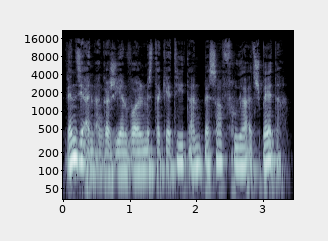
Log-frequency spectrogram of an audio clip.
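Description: An actor playing a calm police detective in a radio play, polite but insistent, with a gravelly, husky voice. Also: male voice, medium pitch, quick pace. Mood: patient, insistent. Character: calm, persistent male police detective questioning a householder.

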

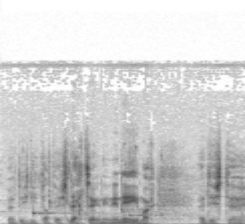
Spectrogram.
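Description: An actor playing a solemn, argumentative village schoolmaster in a radio play, speaking haltingly. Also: male voice, sits low, music in the background, natural voice. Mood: solemn, contrite. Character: village schoolmaster confessing to his rival the priest. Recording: noisy old radio play recording.

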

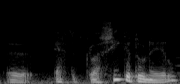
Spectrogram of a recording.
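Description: Male interviewee, very husky, explaining in a scholarly way on a dull archival recording. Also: medium pitch, very animated, normal speed.

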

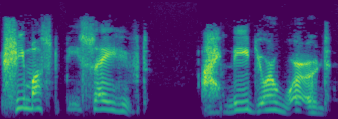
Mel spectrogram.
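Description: A man playing a desperate, stubborn old wizard in an audiobook, speaking slowly and urgently in a strained, labored voice. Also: a little high, lively intonation, husky, no room sound, highs cut off, pitched above the performer's own voice, exaggerated voice. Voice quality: strained, strangled.

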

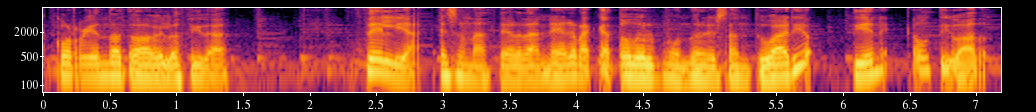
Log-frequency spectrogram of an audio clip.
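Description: A woman's voice: low voice, creaky, dark tone. A woman from hosting a radio show, reading a script with touches of light chat.

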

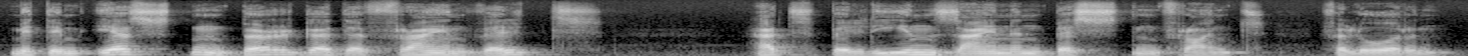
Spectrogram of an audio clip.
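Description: A city mayor giving a grave, very slow and measured radio address to his citizens. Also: lowish voice, darkish tone.

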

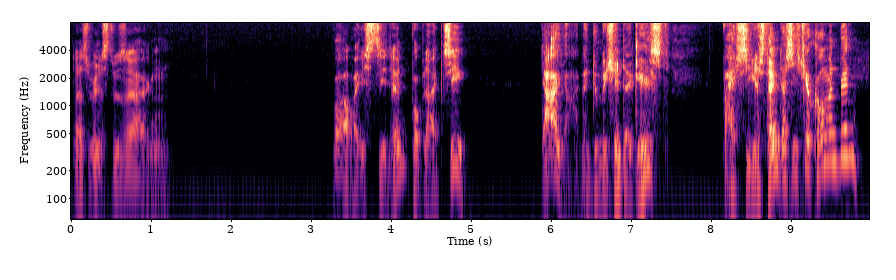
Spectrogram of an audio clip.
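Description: Husky, impassioned wise merchant father. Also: low voice, huge pitch swings, a little slow, long pauses, heavily acted. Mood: tender, probing. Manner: theatrical, swinging from murmurs to outcries. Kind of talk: classical German radio drama acting.

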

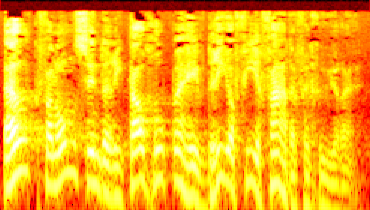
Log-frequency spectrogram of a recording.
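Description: Husky, echoing old alien mentor. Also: male voice, fairly high pitch, sing-song, normal speed, darkish tone, exaggerated voice. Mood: troubled, remorseful. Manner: theatrical, formal archaic diction, brooding. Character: old emotional alien senior proctor, male teacher, wry. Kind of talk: 1960s radio drama acting. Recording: reverberant 1960s radio studio recording.

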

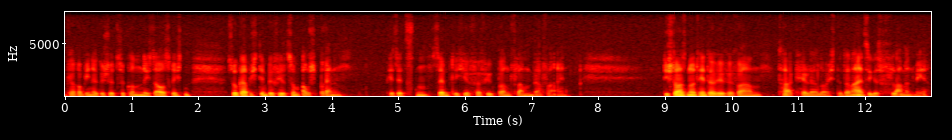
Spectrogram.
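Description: Jailed SS general for radio drama: extremely low, creaky voice, cold, boastful, clipped military reporting. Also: male voice, a little mellow, heavily acted. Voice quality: gravelly. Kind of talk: radio drama monologue, recounting events.

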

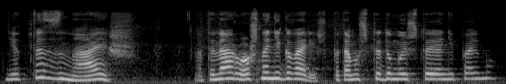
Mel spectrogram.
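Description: An actress playing an adoring, timid, naive young wife with a wistful, earnest manner in a radio play. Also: female voice, on the high side, moderate pace, a bit bright, lightly acted. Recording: clearly noisy ambient background.

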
